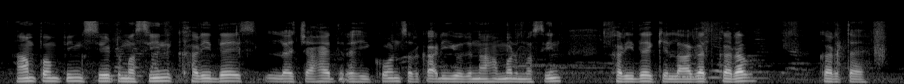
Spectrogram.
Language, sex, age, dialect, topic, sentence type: Maithili, male, 18-24, Bajjika, agriculture, question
